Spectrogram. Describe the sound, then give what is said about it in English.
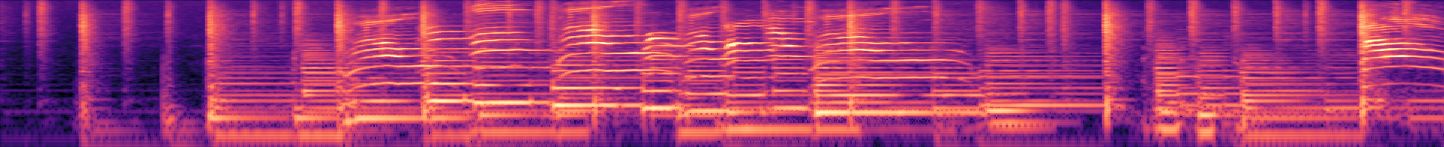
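Cats meowing over a musical backing, their rising and falling cries repeating in a steady, song-like pattern. The meows are loud, with no talking. “The cats on playing the music, that just makes you smile.”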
